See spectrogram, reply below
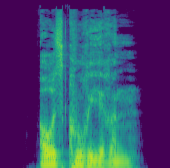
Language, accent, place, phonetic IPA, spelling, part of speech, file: German, Germany, Berlin, [ˈaʊ̯skuˌʁiːʁən], auskurieren, verb, De-auskurieren.ogg
- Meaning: to fully cure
